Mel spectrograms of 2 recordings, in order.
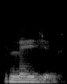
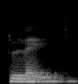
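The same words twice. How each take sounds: First: The ending is an added separate syllable. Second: The ending is a short d sound. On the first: The speaker calls it wrong. "Nunca va a sonar played" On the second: The speaker calls it right. "Suena una D"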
